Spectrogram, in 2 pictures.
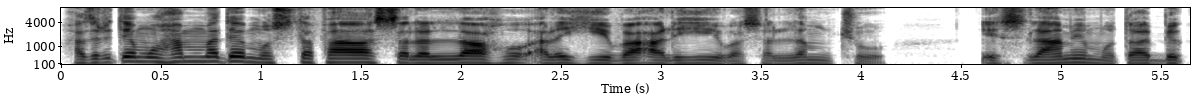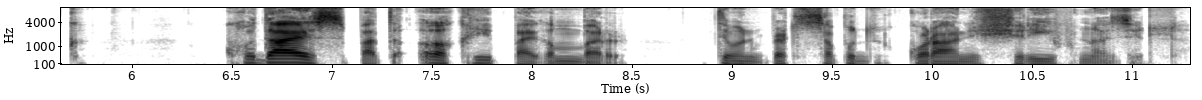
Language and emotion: Kashmiri, neutral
